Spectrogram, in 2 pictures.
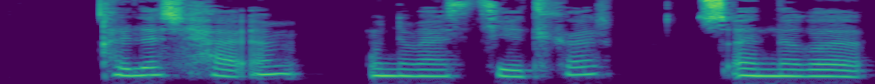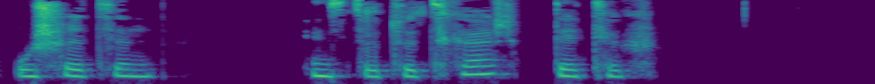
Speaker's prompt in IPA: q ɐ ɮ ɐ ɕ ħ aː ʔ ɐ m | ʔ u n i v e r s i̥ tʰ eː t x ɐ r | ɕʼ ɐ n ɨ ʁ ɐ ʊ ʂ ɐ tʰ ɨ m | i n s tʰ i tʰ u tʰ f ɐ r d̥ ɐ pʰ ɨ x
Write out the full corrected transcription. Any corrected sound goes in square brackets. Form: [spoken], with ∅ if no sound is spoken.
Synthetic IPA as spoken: q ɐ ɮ ɐ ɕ ħ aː ʔ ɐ m | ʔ u n i v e r s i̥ tʰ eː t x ɐ r | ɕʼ ɐ n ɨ ʁ ɐ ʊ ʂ ɐ tʰ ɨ [n] | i n s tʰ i tʰ u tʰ [x] ɐ r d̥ ɐ [tʰ] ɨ x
